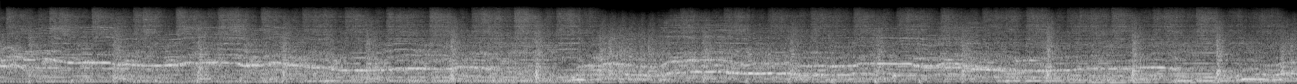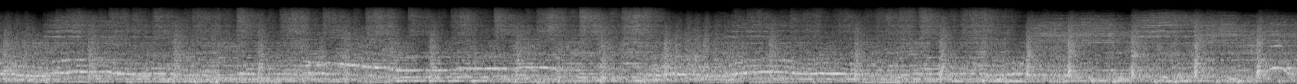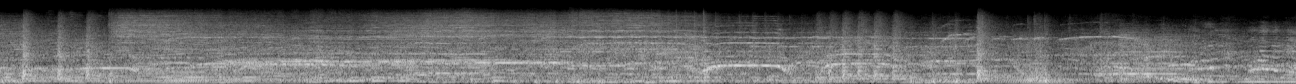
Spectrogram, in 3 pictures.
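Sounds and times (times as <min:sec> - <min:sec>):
person singing long notes: 0:00.0 - 0:23.9
drum kit: 0:00.0 - 0:37.8
guitar: 0:00.0 - 0:38.9.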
